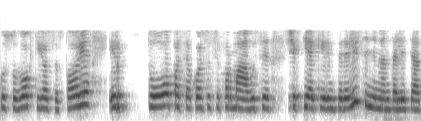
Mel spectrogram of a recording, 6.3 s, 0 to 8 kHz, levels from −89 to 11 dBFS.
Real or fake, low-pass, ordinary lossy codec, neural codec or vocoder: real; 7.2 kHz; AAC, 16 kbps; none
